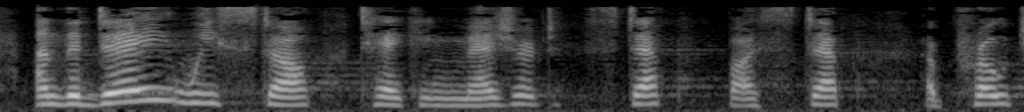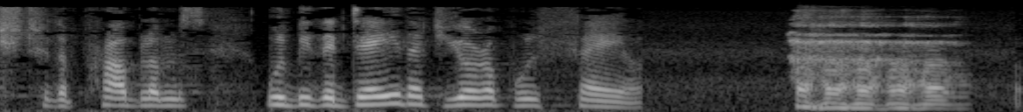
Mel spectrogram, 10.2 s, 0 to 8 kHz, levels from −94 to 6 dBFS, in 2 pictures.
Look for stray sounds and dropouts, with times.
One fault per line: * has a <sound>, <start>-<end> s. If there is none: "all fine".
* has a laugh, 9.0-10.0 s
